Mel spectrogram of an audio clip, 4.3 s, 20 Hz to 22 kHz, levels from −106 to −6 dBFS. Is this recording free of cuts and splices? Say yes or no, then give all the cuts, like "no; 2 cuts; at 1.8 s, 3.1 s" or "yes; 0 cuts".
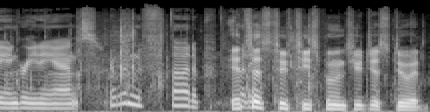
yes; 0 cuts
